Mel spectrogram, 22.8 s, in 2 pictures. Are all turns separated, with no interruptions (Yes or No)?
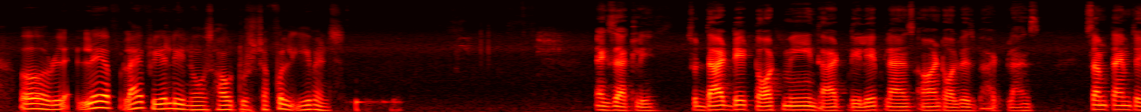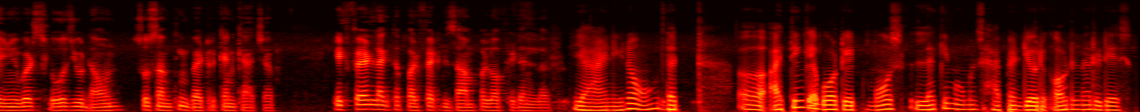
Yes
